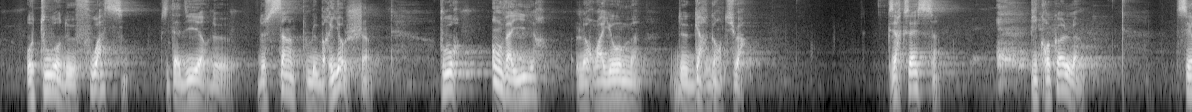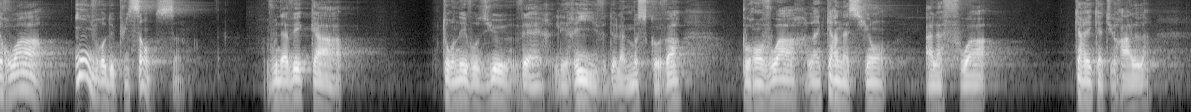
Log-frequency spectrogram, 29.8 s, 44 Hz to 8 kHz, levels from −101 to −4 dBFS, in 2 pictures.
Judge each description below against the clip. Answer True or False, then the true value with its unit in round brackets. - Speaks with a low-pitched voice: True (105 Hz)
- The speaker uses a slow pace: True (85 wpm)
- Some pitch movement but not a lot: False (7.7 semitones)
